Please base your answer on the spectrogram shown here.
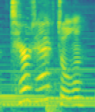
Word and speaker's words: pterodactyl: pterodactyl bro the pterodactyl the P oh dudes I was about to say it wrong pterodactyl you suppose pigs are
